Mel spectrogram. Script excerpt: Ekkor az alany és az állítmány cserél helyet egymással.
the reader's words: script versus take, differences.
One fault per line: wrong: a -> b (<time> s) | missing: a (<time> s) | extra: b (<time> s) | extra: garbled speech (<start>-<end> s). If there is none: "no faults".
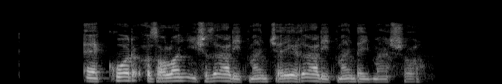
wrong: helyet -> állítmány (3.0 s)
